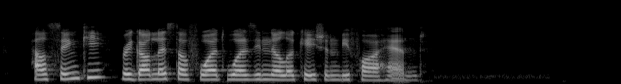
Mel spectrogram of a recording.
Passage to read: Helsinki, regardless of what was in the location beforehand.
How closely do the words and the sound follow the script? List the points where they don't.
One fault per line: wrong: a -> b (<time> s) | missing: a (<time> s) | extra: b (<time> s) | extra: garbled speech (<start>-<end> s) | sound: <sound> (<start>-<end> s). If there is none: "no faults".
no faults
